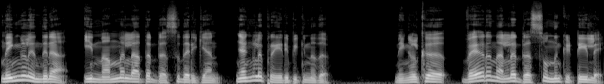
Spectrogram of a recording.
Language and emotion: Malayalam, angry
